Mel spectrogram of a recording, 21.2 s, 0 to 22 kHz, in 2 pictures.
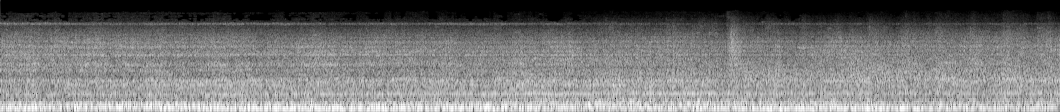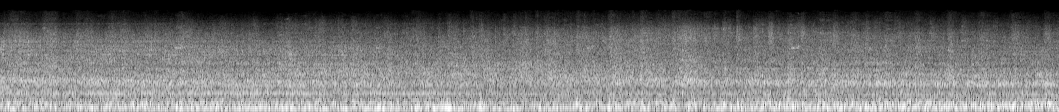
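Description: Union Pacific EMD SD40-2 diesel locomotives, turbocharged two-stroke V16s, running steadily under load as the freight train departs, with the freight cars rolling past on the rails.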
